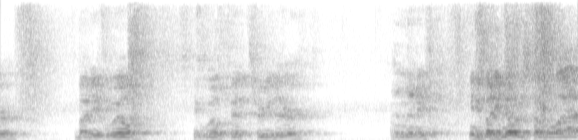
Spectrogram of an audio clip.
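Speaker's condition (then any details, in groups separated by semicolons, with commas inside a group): No condition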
